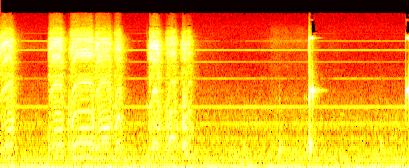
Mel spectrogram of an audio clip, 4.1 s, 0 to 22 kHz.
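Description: Soft handling rustles, then one short, sharp electronic beep about three seconds in, the loudest sound, as from a Spektrum DX9 radio transmitter just after binding. A faint steady high electronic whine runs underneath.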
